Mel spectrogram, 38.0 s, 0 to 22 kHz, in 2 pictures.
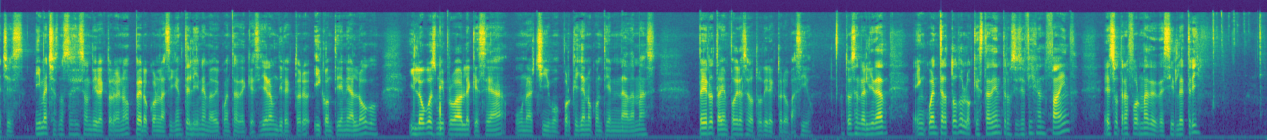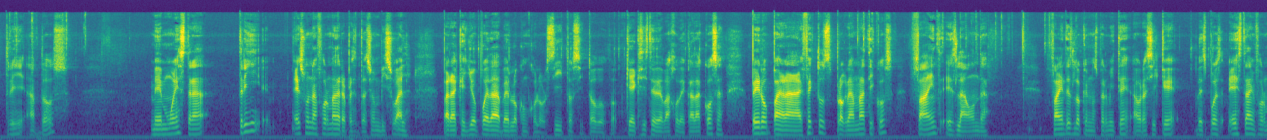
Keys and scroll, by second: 18.0-20.1 typing, 31.8-34.7 typing.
